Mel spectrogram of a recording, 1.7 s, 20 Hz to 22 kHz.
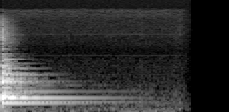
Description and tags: Metal Timbale right open 010
home, conga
